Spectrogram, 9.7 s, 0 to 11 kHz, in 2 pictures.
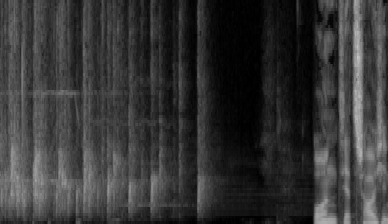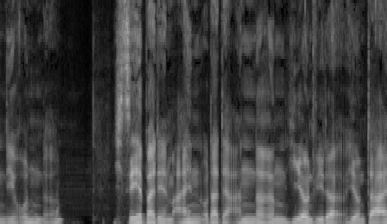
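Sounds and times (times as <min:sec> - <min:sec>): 
small group applause: 0:00.0 - 0:02.7
speech: 0:03.9 - 0:05.7, 0:06.3 - 0:09.6.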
